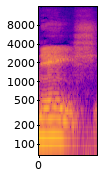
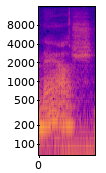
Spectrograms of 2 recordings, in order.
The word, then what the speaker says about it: Naish: N-A-I-S-C-S-H. Naish? Or Nash? – N-A-I-S... Your guess is as good as mine. – Naish. It's amazing something that's surely just one syllable is so hard to pronounce. – Because it's certainly not Nash.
